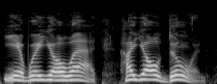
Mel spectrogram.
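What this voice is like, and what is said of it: Put-on New Orleans yat accent. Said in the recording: “the New Orleans yat accent? ... I got the yet accent”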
